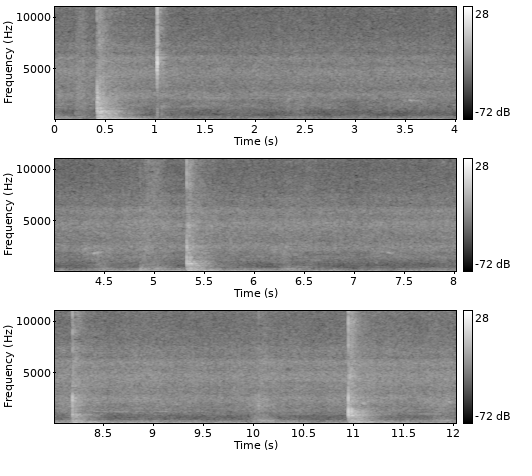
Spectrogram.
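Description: A handful of sharp knocks a few seconds apart, the first the loudest, over a low steady hum in a room.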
